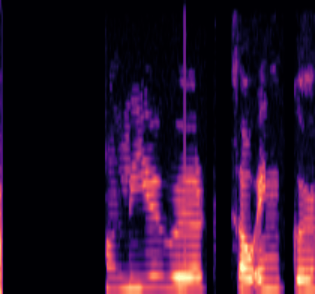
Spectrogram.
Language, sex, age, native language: Icelandic, female, 8, Icelandic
